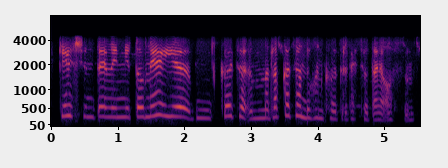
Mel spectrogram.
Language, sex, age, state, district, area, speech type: Kashmiri, female, 18-30, Jammu and Kashmir, Budgam, rural, conversation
